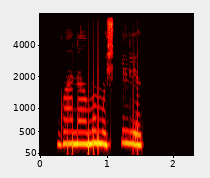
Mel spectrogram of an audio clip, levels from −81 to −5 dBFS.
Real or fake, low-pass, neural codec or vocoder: real; 7.2 kHz; none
